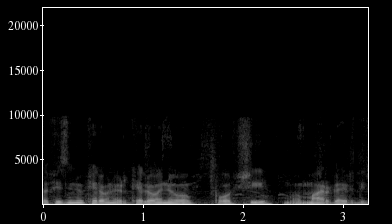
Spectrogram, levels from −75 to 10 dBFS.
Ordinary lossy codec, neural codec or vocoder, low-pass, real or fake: AAC, 32 kbps; none; 9.9 kHz; real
